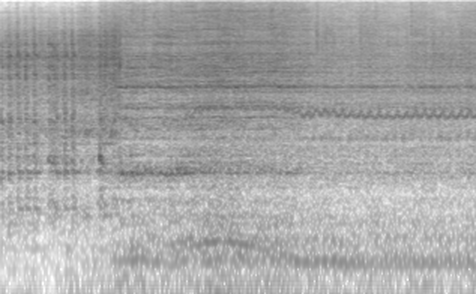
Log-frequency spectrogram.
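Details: Chevy Express van with dead fuel pump kept running on sprayed brake cleaner: engine catches and revs briefly with uneven sputtering, then fades and labours as the spray runs out; fuel starvation from bad pump.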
